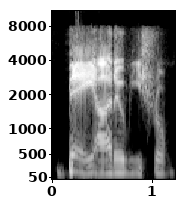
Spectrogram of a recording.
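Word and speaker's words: Ba-Ado-Mishram: I say Ba Edo Mishram. Don't you mean Bay Auto Mishram? Well, sometimes. Look, if it's a long A on that first one, then that's fine.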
